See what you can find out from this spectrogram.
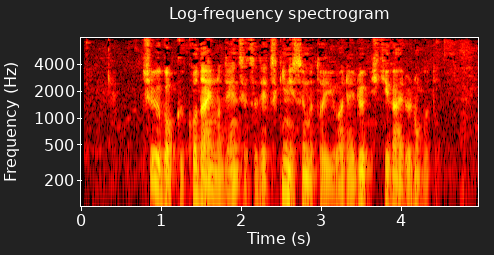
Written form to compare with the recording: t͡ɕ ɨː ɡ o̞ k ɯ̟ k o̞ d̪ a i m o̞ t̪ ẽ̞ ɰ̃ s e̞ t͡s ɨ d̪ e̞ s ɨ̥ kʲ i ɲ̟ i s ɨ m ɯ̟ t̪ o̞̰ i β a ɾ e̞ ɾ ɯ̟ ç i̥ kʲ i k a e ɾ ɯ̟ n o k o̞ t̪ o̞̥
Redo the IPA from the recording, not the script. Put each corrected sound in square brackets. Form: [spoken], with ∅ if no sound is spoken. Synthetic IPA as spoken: t͡ɕ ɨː ɡ o̞ k ɯ̟ k o̞ d̪ a i [n] o̞ [d̪] ẽ̞ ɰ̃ s e̞ t͡s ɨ d̪ e̞ [t͡s] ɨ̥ kʲ i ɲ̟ i s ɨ m ɯ̟ t̪ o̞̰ i β a ɾ e̞ ɾ ɯ̟ ç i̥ kʲ i [ɡ] a e ɾ ɯ̟ n o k o̞ t̪ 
